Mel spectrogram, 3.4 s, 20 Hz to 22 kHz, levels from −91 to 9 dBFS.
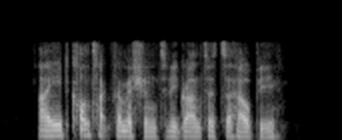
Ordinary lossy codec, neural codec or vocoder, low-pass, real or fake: none; codec, 16 kHz, 1.1 kbps, Voila-Tokenizer; 7.2 kHz; fake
